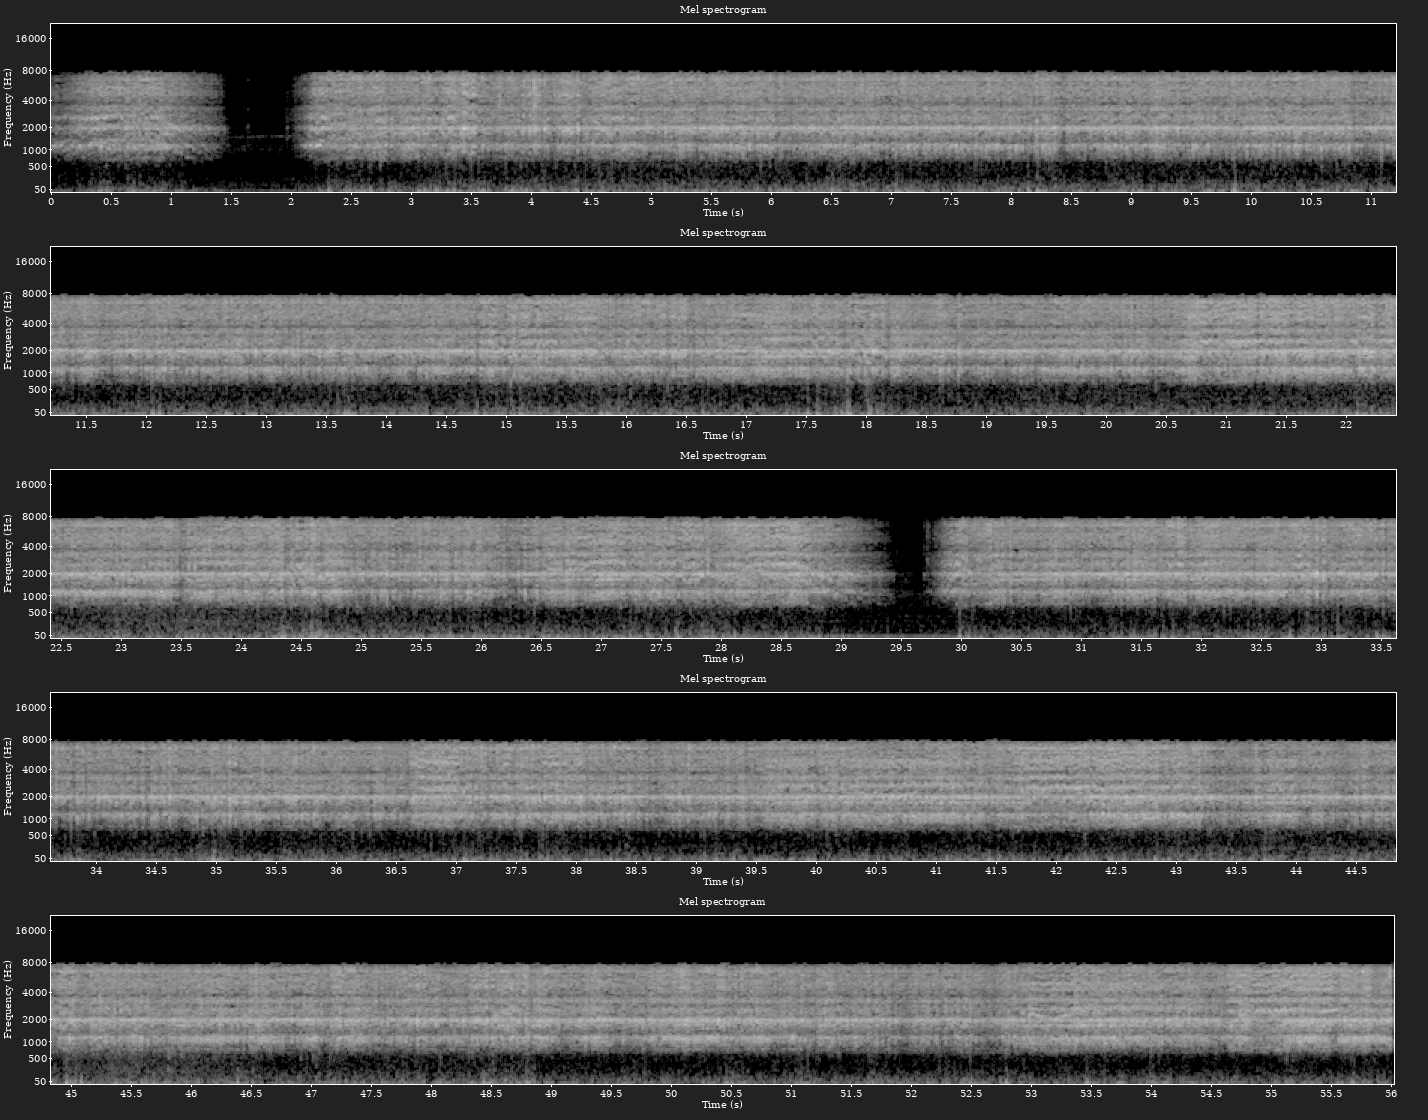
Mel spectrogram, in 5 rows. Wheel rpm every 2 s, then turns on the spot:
60, 160, 230, 230, 230, 230, 230, 230, 220, 230, 220, 230, 230, 220, 110, 190, 230, 230, 230, 230, 220, 220, 230, 230, 240, 230, 230, 220.
none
